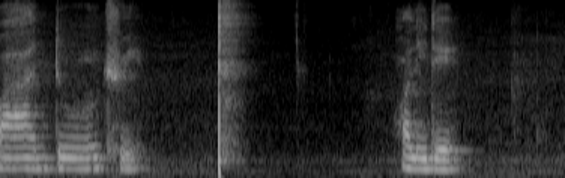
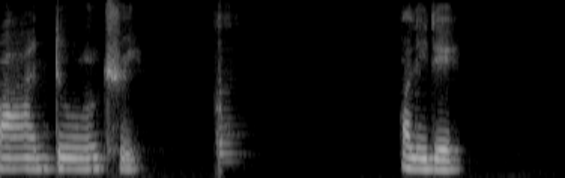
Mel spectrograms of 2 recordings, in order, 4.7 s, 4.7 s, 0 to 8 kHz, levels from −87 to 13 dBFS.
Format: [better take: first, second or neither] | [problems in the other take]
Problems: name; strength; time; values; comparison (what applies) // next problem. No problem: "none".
first | noise reduction (neural mask model DeepFilterNet 3)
